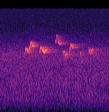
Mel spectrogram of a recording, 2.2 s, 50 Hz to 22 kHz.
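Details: Blue-and-white flycatcher, a male, recorded 5 May 2018 on the Kanazawa forest road at Miyagase Lake, Japan, singing a varied phrase of high whistled notes that jump up and down in pitch, about eight short notes over under two seconds.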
